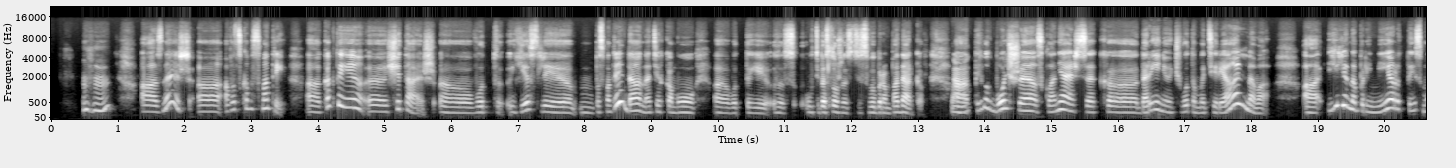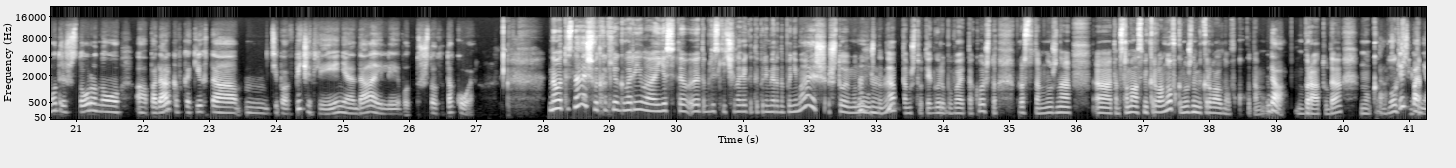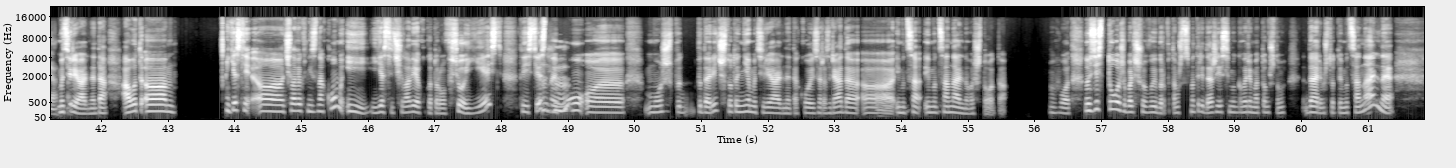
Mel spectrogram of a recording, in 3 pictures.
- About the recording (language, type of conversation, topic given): Russian, advice, Где искать идеи для оригинального подарка другу и на что ориентироваться при выборе?
- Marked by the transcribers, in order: tapping; other background noise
